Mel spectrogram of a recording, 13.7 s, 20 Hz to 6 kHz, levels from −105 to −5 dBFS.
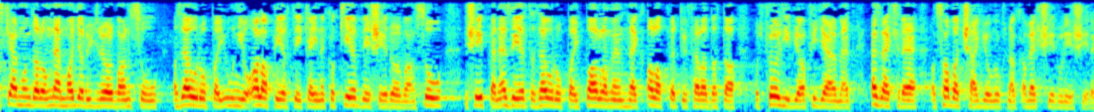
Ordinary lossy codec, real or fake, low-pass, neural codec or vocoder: none; real; 5.4 kHz; none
